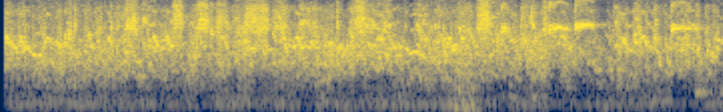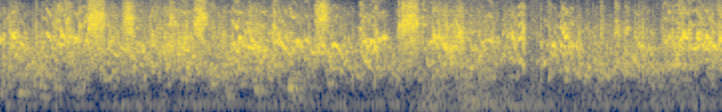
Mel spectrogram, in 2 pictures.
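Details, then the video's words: Several Australian budgies chattering together in a dense, unbroken stream of high chirps, warbles and short squawks, with no pause across the whole stretch. "Australian budgies chirping sound"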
